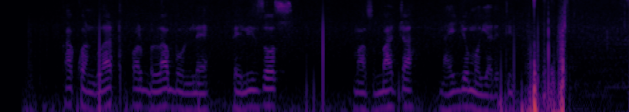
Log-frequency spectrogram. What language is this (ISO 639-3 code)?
mas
